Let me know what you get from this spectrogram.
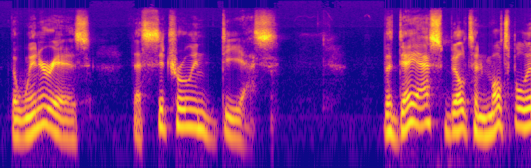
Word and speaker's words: DS: Now, the DS, a clever play on words that is pronounced the same as the French word for goddess, was the first mass production car to feature hydropneumatic suspension and disc brakes.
